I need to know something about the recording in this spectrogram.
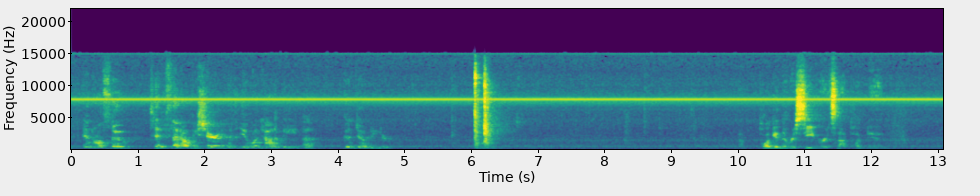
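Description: A woman speaks calmly to a small group.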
